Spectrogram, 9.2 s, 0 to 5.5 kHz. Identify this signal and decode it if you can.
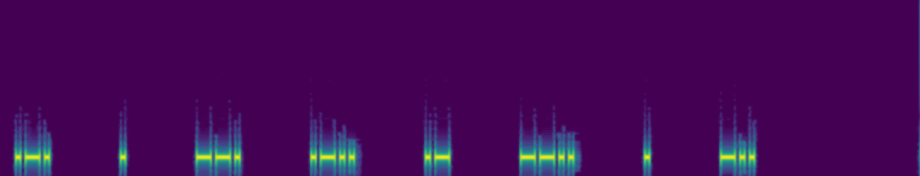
Morse code, heard as a keyed tone, about 25 wpm, spaced as for 10 wpm, 600 Hz. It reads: REGLAZED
